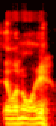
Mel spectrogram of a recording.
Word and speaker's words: Illinois: place near me in Illinois Illinois s is silent for all of you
